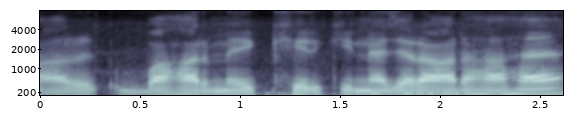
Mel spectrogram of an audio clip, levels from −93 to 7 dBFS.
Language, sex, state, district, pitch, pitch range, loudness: Hindi, male, Odisha, Malkangiri, 125 Hz, 120-130 Hz, -15 LUFS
